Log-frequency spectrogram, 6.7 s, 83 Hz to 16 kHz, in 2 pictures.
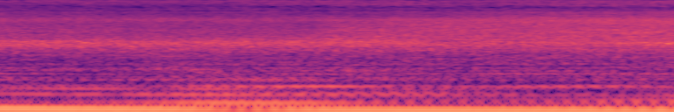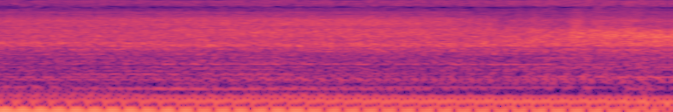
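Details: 2007 Ford F-150 4.6L 2-valve V8 with code P0306: a deep uneven idle lope, a recurring dropped beat and the engine shaking. Cylinder 6 misfire. Swapping the coil gave no change, it ended as a no-parts repair, and the root cause is unknown.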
